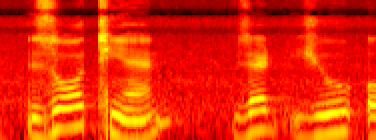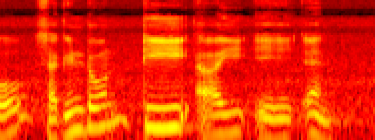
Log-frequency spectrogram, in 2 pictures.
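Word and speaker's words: 昨天: इसी तरह यस्टरडे के लिए जो वर्ड यूज़ करते हैं उसको बोलते हैं ज़ो थियन, ZUO सेकंड टोन, TIAN, ज़ो थियन, ज़ो थियन।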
